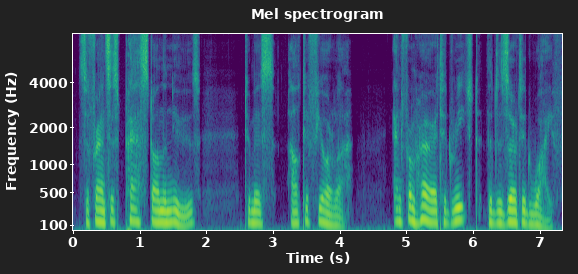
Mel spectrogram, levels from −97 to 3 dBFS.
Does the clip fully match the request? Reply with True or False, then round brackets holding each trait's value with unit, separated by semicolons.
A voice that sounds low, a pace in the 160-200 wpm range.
False (120 Hz; 145 wpm)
